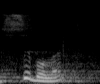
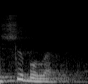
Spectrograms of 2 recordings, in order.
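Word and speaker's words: shibboleth: So that the southern tribes were saying Sibolet, and the northern tribes were saying Shibolet, but they are the same people.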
